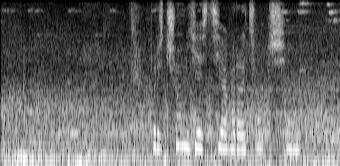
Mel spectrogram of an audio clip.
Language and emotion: Russian, angry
